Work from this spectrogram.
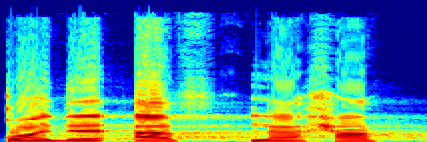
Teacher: Huruf dal berharokat sukun, maka kita pantulkan atau kita qalqalahkan.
